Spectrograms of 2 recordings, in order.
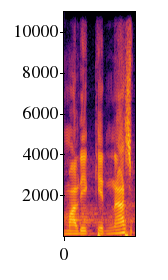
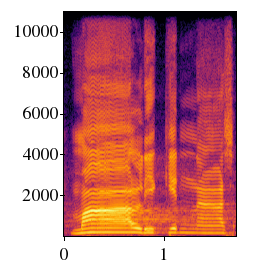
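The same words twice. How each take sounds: First: The first vowel of malikin is kept short. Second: The first vowel of malikin is drawn out long. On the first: The speaker calls it right. "malikin nas pendek" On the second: The speaker calls it wrong. "jangan dipanjangin ... nggak gaul"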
